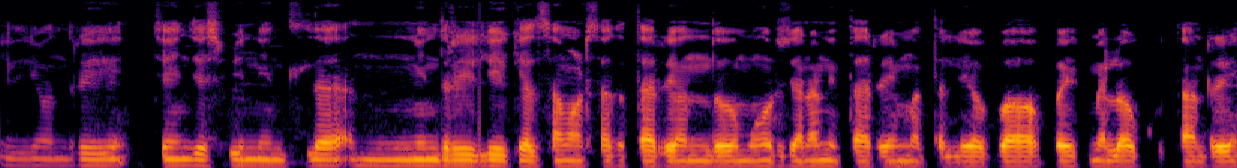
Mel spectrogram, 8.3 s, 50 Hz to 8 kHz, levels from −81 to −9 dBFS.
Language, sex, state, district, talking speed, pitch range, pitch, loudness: Kannada, male, Karnataka, Bijapur, 140 wpm, 90-100 Hz, 95 Hz, -27 LUFS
